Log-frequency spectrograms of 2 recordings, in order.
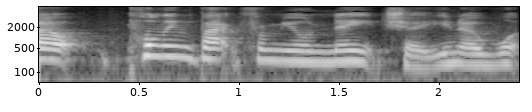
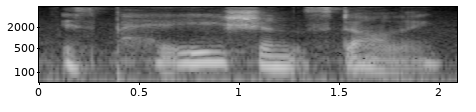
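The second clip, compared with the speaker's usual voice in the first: breathy whisper, slow and hushed; soft whisper; 3 semitones lower, 8 dB quieter, slower than usual. Real, not acted. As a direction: lean in and whisper it like a secret. Leans in on the key message.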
